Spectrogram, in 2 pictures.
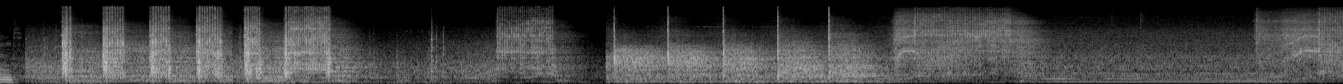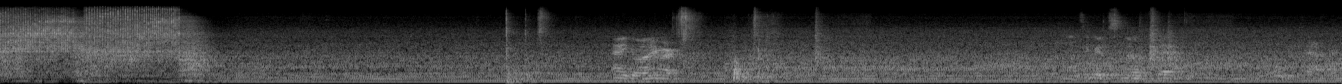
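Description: A power drill-driver running in several bursts of a few seconds, driving screws through a bowed 2x4 into the stud beside it to pull the board straight, with sharp knocks of wood in the first few seconds. Heard through a poor camera microphone, with muffled talk and a steady low hum behind it.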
